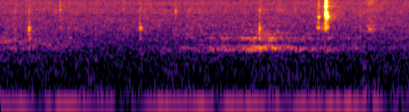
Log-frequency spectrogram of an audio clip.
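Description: Near silence with a few faint metal clicks from a small screwdriver turning a Chicago screw that isn't tightening; the screw looks too short to reach its threads.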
